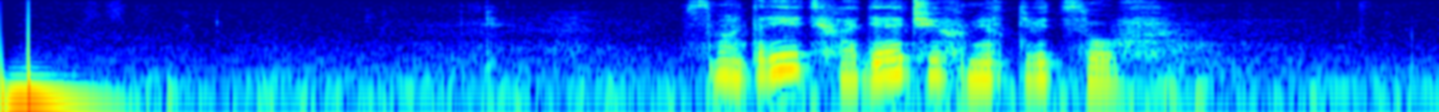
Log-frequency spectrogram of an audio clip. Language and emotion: Russian, neutral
